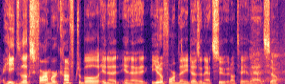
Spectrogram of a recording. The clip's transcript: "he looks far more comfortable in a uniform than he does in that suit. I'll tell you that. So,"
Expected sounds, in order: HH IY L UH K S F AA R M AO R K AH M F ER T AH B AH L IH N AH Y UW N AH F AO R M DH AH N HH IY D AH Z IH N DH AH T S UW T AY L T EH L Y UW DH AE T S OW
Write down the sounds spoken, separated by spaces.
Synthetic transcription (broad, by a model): HH IY L UH K S F AA R M AO R K AH M F ER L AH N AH IH N AH Y UW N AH F AO R M DH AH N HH IY D AH Z IH N DH AH T S UW T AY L T EH L Y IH DH AE T S OW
